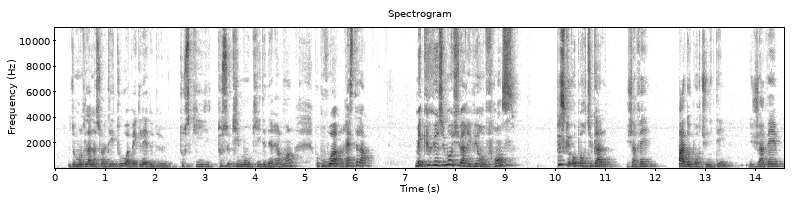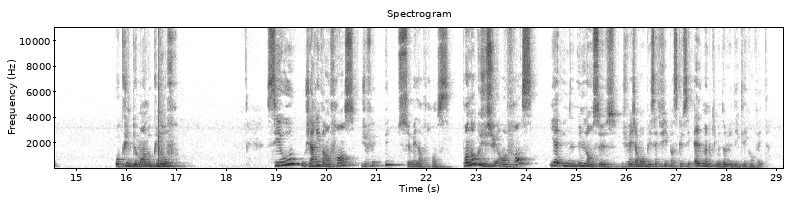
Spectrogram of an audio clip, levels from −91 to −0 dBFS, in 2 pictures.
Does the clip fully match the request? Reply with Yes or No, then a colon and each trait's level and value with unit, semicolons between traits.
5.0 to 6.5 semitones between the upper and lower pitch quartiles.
Yes: wide, 5.5 semitones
